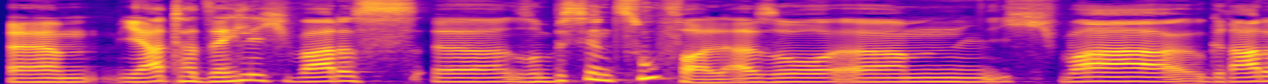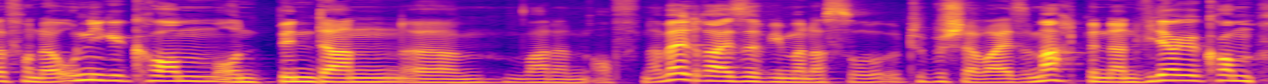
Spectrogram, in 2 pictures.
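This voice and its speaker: A man's voice: medium pitch, normal speed, creaky, few pauses. A man, speaking as an expert interview guest, hesitant and searching for words. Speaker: guest, payments consultant.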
